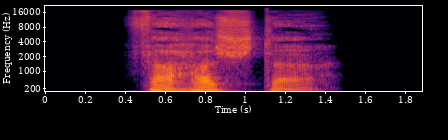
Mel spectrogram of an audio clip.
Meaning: inflection of verhascht: 1. strong/mixed nominative masculine singular 2. strong genitive/dative feminine singular 3. strong genitive plural
- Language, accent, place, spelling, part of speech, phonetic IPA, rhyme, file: German, Germany, Berlin, verhaschter, adjective, [fɛɐ̯ˈhaʃtɐ], -aʃtɐ, De-verhaschter.ogg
